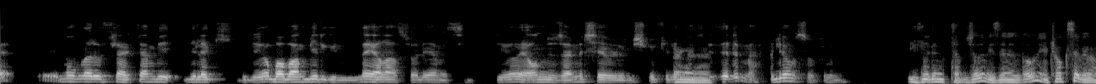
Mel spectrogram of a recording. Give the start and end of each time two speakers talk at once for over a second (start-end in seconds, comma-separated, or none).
none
